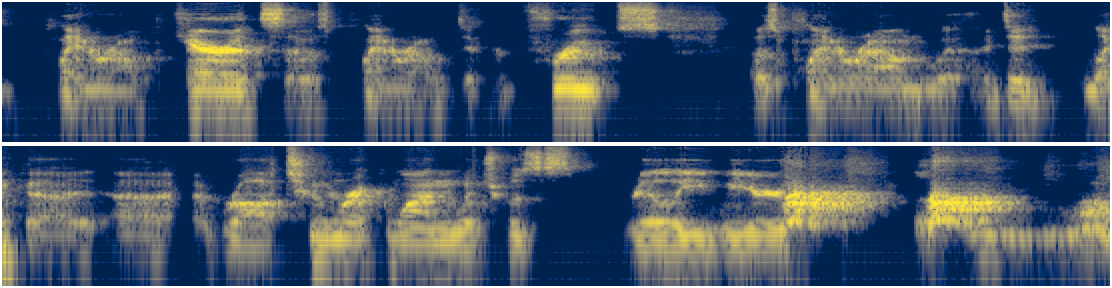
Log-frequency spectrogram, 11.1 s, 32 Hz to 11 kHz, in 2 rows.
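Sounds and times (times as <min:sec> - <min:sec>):
speech: 0:00.4 - 0:11.0
dog barking harshly with a howl-like bark: 0:09.4 - 0:11.0.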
